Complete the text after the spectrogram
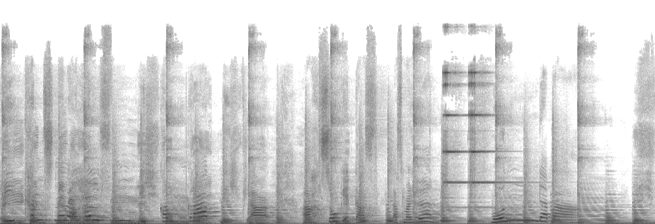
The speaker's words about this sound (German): Mein Fahrrad ist kaputt, die Klingel spielt verrückt. Sie klingelt immer nur dann, wenn kein Mensch auf sie.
